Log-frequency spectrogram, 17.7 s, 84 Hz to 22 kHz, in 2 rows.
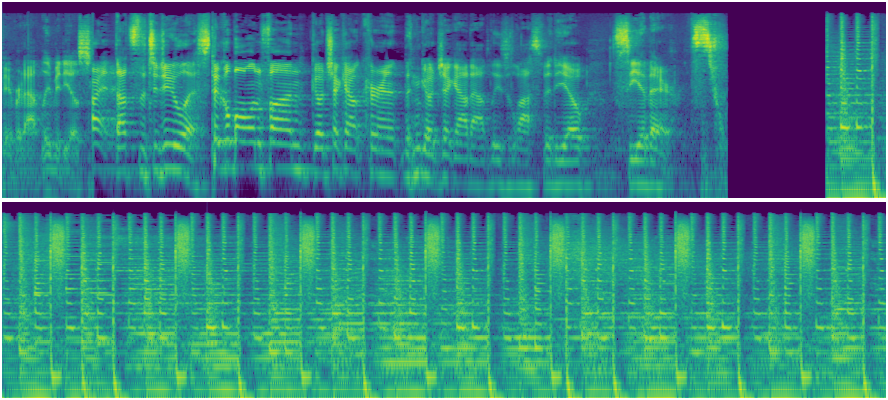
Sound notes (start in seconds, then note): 7.0 swoosh; 8.4 upbeat music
